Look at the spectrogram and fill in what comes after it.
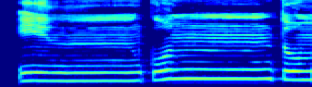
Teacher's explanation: دیکھیں ان، یہاں پہ نون ساکن ہے اور نون ساکن کے بعد کاف آ رہا ہے، اور کاف جو ہے اکفا کا ورڈ ہے، تو ہم یہاں اکفا کریں گے، ہم نون ساکن کی آواز کو ناک میں چھپائیں گے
